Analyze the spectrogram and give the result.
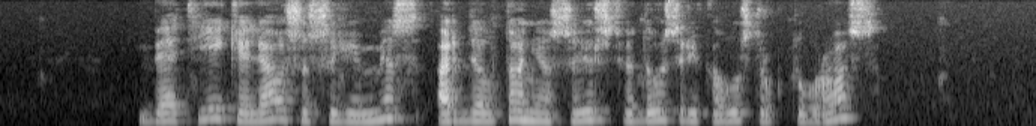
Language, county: Lithuanian, Utena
